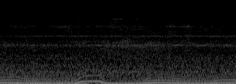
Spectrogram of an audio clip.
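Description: Propeller aircraft engines drone steadily in a flight combat game, a low continuous hum with slowly rising and falling pitch, moderately loud and unbroken throughout.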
